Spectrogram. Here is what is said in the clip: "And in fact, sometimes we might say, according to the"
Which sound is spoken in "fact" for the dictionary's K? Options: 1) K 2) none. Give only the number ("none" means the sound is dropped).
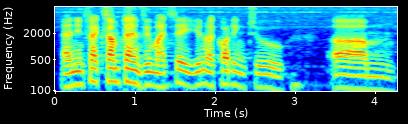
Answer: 1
